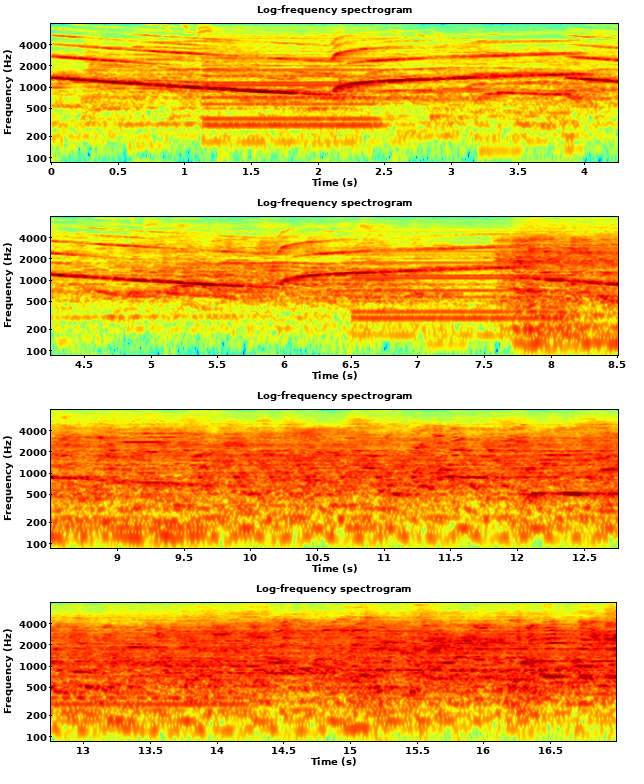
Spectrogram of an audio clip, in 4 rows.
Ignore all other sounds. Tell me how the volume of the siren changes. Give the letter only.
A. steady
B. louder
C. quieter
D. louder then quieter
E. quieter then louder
C.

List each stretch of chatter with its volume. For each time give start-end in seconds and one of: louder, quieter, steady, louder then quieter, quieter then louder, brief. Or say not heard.
0.1-16.9 louder.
